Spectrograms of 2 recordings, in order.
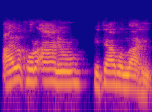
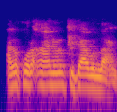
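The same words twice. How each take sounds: First: Slow, careful reading with a strong, clear "അൽ" at the start; slow model reading. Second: Said in the usual way. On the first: Shown as a demonstration. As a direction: read "അൽ ഖുർആനു കിതാബുല്ലാഹി" slowly and give "അൽ" weight. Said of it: "teacher reads example sentence". (പതുക്കെ, "അൽ" ഊന്നി വായിക്കുക) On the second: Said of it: "teacher repeats example sentence".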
